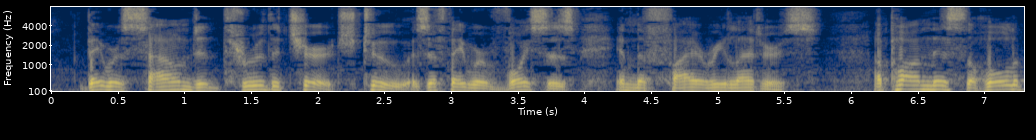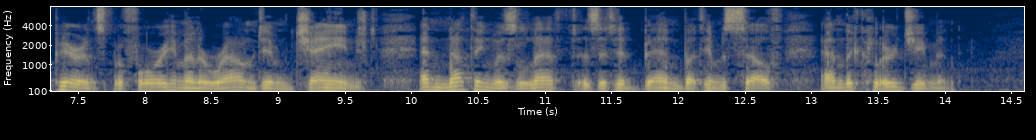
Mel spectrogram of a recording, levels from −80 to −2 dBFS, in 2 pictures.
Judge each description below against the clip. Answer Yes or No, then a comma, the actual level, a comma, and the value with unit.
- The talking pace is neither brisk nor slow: Yes, average, 165 wpm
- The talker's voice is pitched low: Yes, low, 110 Hz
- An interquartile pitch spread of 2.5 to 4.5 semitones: Yes, average, 3.7 semitones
